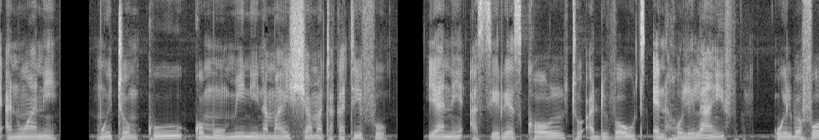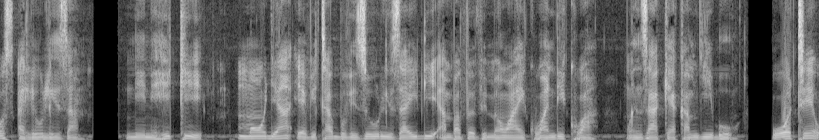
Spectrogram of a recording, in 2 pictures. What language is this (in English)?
Swahili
